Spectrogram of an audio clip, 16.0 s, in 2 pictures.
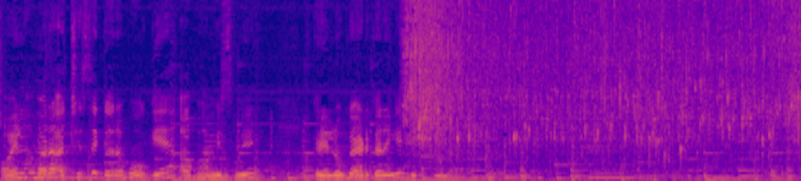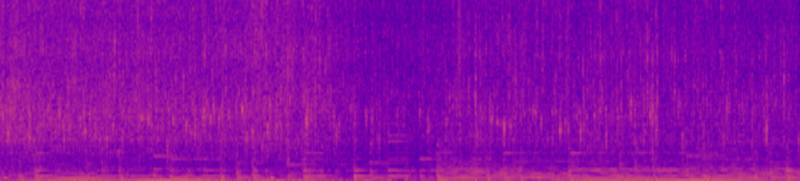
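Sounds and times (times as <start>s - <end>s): vegetable slices sizzling in oil: 4.0s - 16.0s.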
